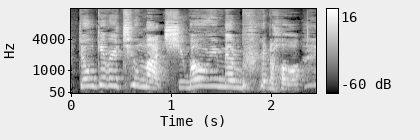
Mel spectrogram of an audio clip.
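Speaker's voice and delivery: a husband firmly cutting the reading short; loud firm warning. Retold or imitated. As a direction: insist hard so she stops. Medium voices husband's firm caution.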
